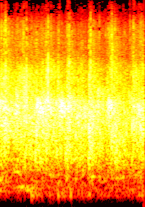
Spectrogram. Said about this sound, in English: Very good. Everybody give them a clap. Excellent.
